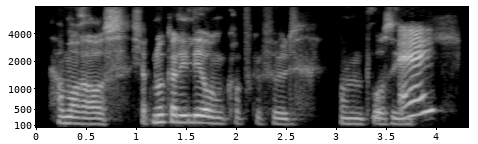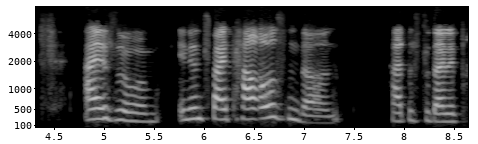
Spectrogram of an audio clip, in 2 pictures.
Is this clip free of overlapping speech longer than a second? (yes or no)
yes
